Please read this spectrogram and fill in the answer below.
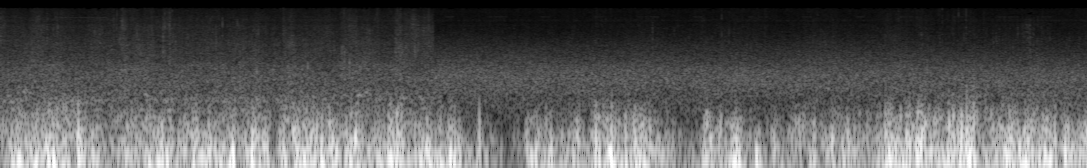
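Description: Wind buffeting the microphone: a gusting low rumble that eases briefly about halfway through.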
